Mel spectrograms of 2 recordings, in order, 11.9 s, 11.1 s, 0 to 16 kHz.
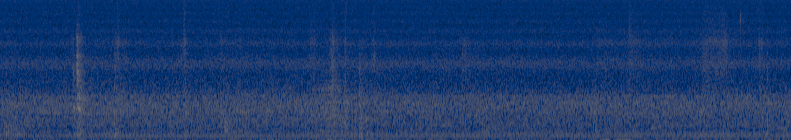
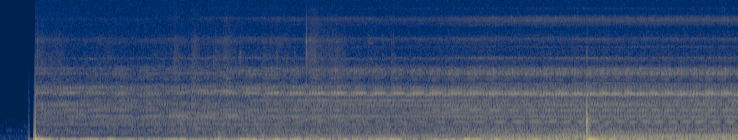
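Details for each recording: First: Corsair CX430 power supply after repairing its loud tractor-like fan: soft, even airy hiss with faint low hum and a few stray ticks, no rattle; fan runs quietly, though it visibly wobbles slightly. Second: Corsair CX430 power supply with a worn, wobbling fan making a loud tractor-like noise before repair: constant droning hum with low rumble and steady tones; noisy PSU fan, actual sound louder than recorded.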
